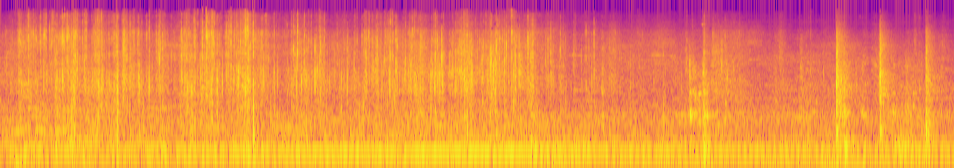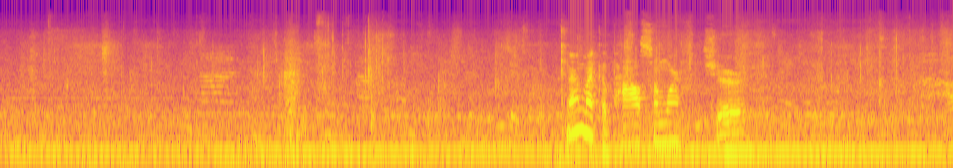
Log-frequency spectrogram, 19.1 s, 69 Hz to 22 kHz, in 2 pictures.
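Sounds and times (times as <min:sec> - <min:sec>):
plastic bags crinkling: 0:00.0 - 0:06.3
steady low hum: 0:00.0 - 0:19.0.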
